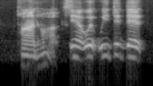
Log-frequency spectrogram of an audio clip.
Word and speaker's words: Pondhawks: the beginning just because the word you know pondhawk together may not have you know made any sense in and people were mispronouncing it so we separated them and then it was easy for them to remember right pond and hawks and hawks I like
